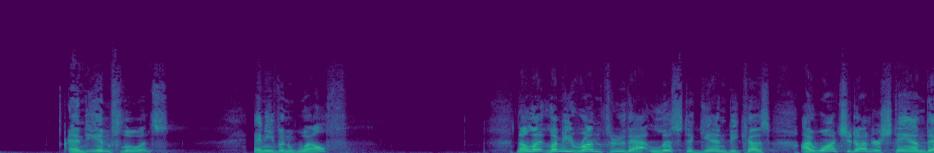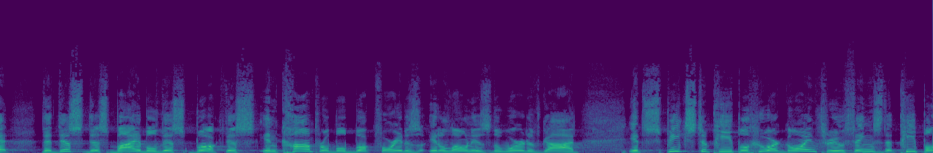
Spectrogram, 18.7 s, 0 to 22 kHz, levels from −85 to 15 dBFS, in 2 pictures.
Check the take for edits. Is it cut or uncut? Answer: uncut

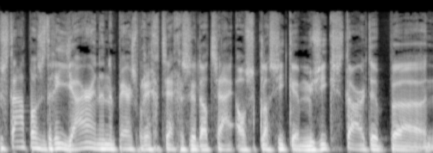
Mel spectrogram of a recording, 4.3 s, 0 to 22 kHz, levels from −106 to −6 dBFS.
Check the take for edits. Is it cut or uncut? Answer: uncut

